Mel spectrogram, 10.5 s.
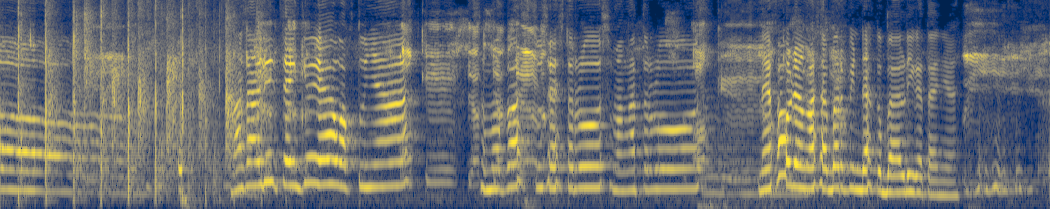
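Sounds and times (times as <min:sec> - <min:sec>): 
hands clapping: 0:00.0 - 0:03.4
speech: 0:02.6 - 0:09.8
laughter: 0:09.6 - 0:10.4.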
